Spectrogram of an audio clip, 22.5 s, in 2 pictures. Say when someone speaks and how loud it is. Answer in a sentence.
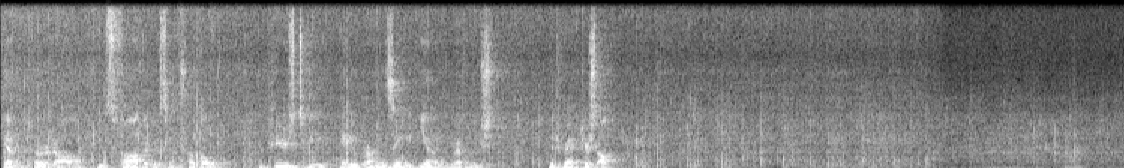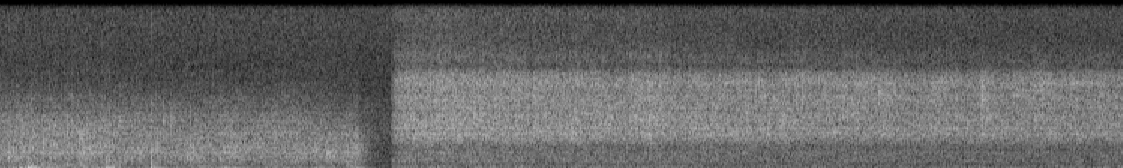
The talking can be heard from 0.0 to 6.1 s, at a steady volume.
